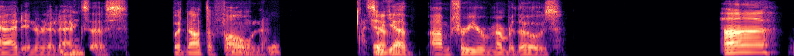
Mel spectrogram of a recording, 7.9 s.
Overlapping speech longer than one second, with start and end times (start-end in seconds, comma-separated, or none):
none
